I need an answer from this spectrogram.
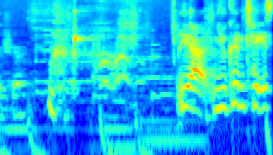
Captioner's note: laughing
